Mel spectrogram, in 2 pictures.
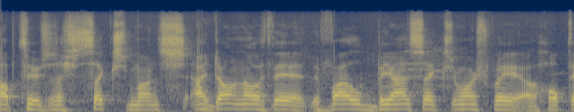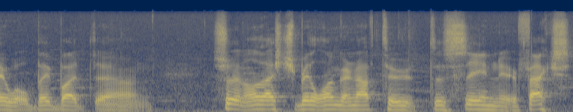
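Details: Adult man with a neurodegenerative disorder first diagnosed as cerebellar ataxia, later rediagnosed as multiple system atrophy; after umbilical cord blood stem cell treatment in China; excessive saliva; seeing a speech pathologist; ataxic dysarthria.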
